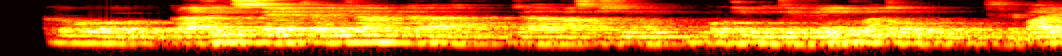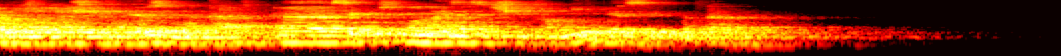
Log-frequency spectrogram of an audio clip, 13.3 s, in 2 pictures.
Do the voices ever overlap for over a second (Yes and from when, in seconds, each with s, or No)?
Yes, from 6.4 s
